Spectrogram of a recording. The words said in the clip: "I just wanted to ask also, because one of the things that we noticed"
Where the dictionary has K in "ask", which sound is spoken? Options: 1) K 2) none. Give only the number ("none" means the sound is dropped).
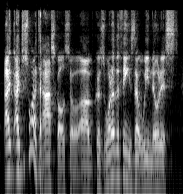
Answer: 1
